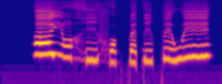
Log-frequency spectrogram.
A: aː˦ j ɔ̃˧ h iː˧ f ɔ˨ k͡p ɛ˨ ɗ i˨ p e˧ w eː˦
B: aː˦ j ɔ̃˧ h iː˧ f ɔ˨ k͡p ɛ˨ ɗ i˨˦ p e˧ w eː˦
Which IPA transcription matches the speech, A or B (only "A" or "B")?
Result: B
